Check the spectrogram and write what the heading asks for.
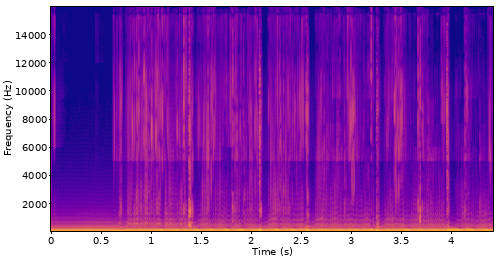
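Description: Loud electronic dance music played through a large stacked outdoor sound system under test: a held deep synth bass note, joined just under a second in by a drum-machine beat with a hit about every two-thirds of a second.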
